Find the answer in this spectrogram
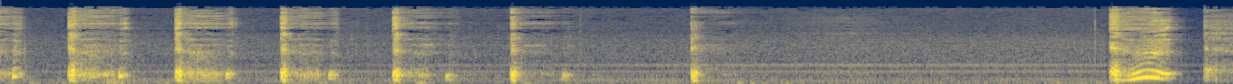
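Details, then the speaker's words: Woman with a cold coughing: a run of about six short, dry coughs in quick succession, then a pause and a louder voiced cough burst. "Excuse me. I am so sorry, everyone. I'm struggling with this cold."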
